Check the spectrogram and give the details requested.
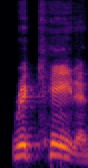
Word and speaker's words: Rada: I've already corrected myself but Rada not Raa so Nick Rada case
